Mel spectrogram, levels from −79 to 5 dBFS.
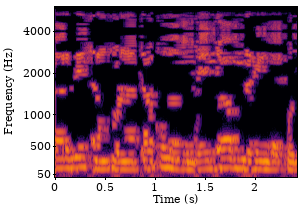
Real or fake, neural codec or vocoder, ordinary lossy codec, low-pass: real; none; none; 5.4 kHz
